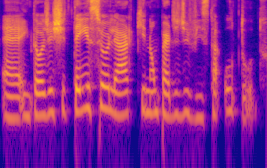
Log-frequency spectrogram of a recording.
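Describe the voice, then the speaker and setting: A woman's voice: mid-range voice, steady tone, brisk, no echo, studio quality. A woman teaching oral storytelling in a workshop, playful and demonstrative as she varies her voice. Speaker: storytelling instructor.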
